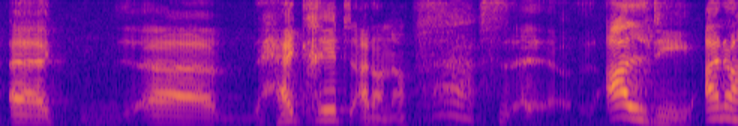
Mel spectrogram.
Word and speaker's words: Aldi: the s belongs but when you're talking about a singular one one one aldi it's just aldi or with the german pronunciation aldi i hope this helps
